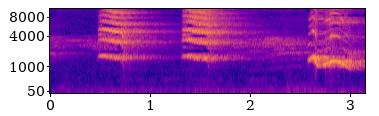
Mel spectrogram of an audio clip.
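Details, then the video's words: A captive black-throated laughingthrush being trained to sing gives three loud, rich, harmonic notes, each about half a second long, the last rising and warbled; no other sounds stand out. "Luyện Khướu hót nhiều giọng hay"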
